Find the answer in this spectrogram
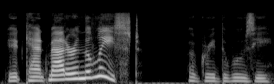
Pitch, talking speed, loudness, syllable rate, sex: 200 Hz, 195 wpm, -18 LUFS, 5.4 syllables/s, female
